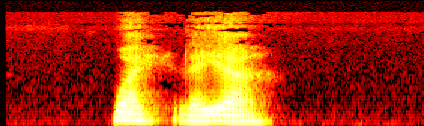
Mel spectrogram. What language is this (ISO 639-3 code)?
yue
